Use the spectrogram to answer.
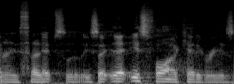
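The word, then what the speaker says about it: S-Phyre: S-Fire. Yes. Oh, so you don't put it together. It's definite split. It's S-Fire.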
